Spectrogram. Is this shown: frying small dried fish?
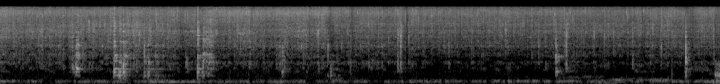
yes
